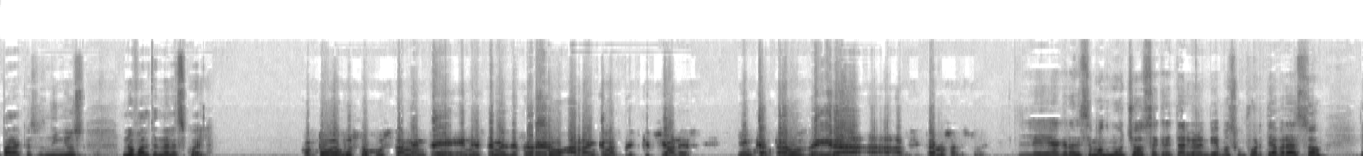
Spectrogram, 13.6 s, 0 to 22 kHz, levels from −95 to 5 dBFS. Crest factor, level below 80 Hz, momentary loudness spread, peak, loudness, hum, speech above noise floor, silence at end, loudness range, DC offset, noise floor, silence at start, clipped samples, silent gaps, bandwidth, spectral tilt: 18 dB; -46 dBFS; 9 LU; 0 dBFS; -18 LUFS; none; 31 dB; 0 s; 3 LU; under 0.1%; -49 dBFS; 0.05 s; under 0.1%; none; 16.5 kHz; -5 dB/octave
